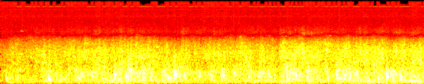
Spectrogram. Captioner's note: horses galloping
